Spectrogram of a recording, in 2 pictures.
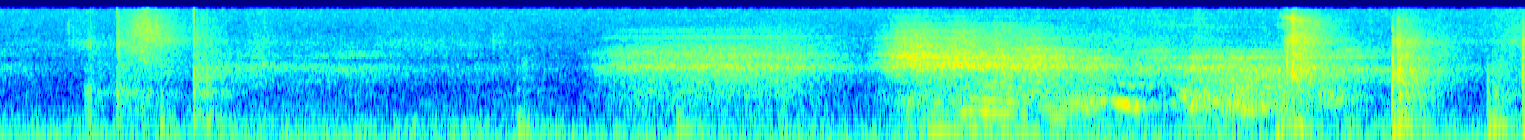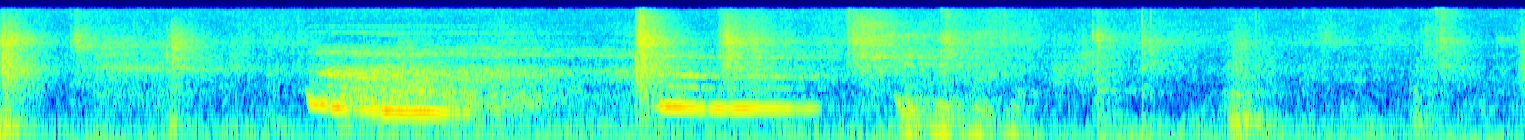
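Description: A person breathing out heavily and making short hummed groans, one held and slightly falling, as body weight presses on them, with a few soft knocks.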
